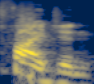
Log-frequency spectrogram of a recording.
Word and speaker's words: Phijin: This is Phijin, and I know it's pronounced like that because I made an annotation on how to pronounce it when I made it.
